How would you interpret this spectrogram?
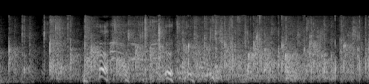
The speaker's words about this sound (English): So good for you all. Really, really impressive. You really ought to be applauding louder than that.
